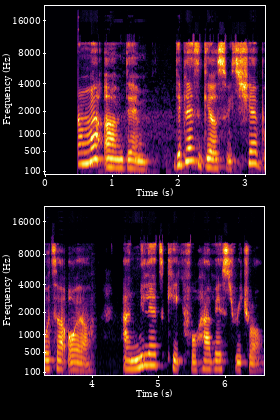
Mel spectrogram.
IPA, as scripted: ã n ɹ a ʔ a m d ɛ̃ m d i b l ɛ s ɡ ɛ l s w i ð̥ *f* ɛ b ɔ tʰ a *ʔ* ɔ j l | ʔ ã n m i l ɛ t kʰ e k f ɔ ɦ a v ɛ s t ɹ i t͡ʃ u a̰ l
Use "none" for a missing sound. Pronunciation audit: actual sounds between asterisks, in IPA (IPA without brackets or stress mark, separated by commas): ʃ, ʔ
